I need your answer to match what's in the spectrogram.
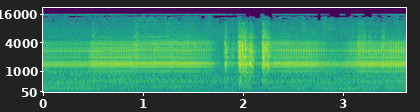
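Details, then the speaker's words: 1955 GE 14T007 television under repair, volume control center being touched; steady buzzing hum then crackly bursts, audio output stage works, suspected weak tuner tube or IF section giving poor signal. "okay which means it's capable of producing sound if you had a decent signal"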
